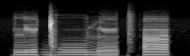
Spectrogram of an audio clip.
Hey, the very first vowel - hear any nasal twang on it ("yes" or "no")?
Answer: no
